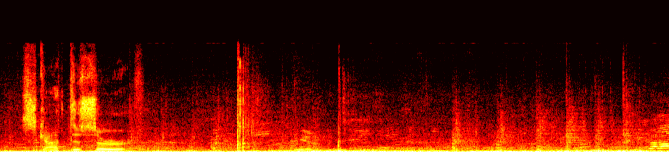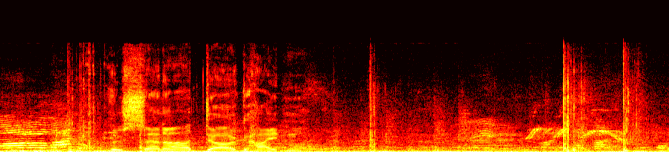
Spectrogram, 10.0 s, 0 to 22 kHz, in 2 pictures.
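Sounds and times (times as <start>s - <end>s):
wind buffeting microphone: 1.2s - 7.7s.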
